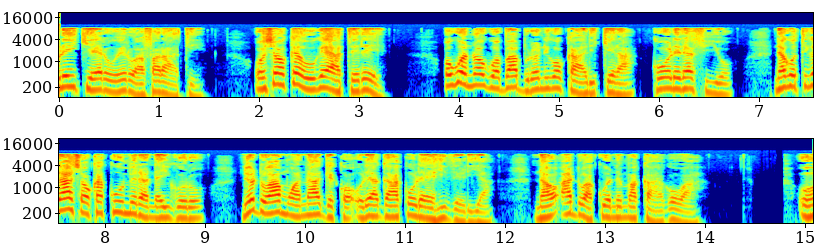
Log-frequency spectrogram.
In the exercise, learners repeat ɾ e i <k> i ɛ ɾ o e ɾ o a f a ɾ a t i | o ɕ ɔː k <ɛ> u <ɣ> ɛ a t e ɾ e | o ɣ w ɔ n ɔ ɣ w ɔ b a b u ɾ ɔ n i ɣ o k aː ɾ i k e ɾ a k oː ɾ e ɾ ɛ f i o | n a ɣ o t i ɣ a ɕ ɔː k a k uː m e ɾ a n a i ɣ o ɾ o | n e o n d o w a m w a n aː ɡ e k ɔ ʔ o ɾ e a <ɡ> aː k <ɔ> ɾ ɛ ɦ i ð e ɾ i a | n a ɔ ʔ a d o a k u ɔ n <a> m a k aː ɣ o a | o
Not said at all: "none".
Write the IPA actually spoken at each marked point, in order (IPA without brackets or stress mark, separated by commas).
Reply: k, ɛ, ɣ, ɡ, o, e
